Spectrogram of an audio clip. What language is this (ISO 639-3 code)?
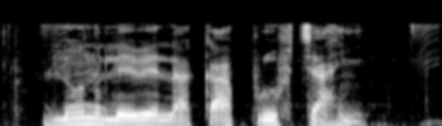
bho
